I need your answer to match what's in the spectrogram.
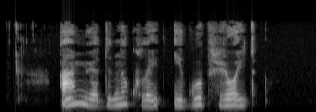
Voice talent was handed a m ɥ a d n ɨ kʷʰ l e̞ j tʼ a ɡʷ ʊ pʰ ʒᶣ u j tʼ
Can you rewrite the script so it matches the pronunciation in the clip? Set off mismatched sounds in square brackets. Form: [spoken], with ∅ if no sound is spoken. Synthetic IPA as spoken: a m ɥ a d n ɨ kʷʰ l e̞ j tʼ [i] ɡʷ ʊ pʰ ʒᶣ [o] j tʼ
